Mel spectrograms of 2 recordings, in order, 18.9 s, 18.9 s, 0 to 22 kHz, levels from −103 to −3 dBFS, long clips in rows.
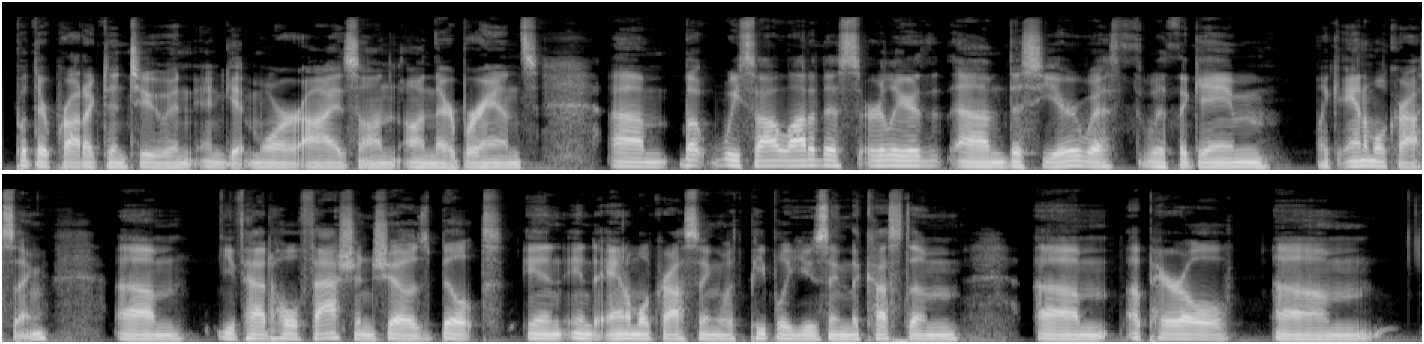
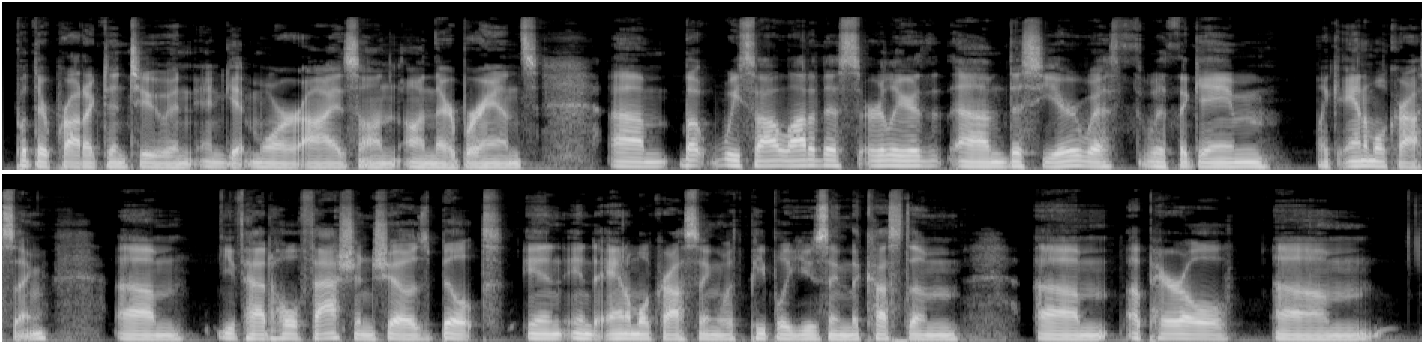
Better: neither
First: none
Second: none

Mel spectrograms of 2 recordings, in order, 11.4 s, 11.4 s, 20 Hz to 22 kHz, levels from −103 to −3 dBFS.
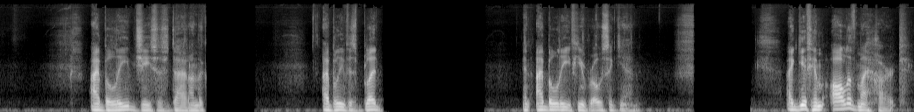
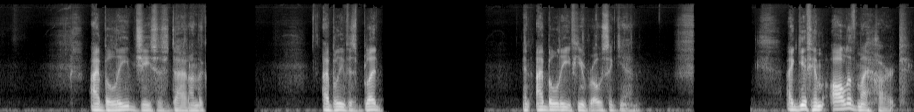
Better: neither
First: audio cutting out; at 2.5 s for 0.5 s, at 5 s for 1.5 s and at 8.5 s for 0.5 s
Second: audio cutting out; at 2.5 s for 0.5 s, at 5 s for 1.5 s and at 8.5 s for 0.5 s

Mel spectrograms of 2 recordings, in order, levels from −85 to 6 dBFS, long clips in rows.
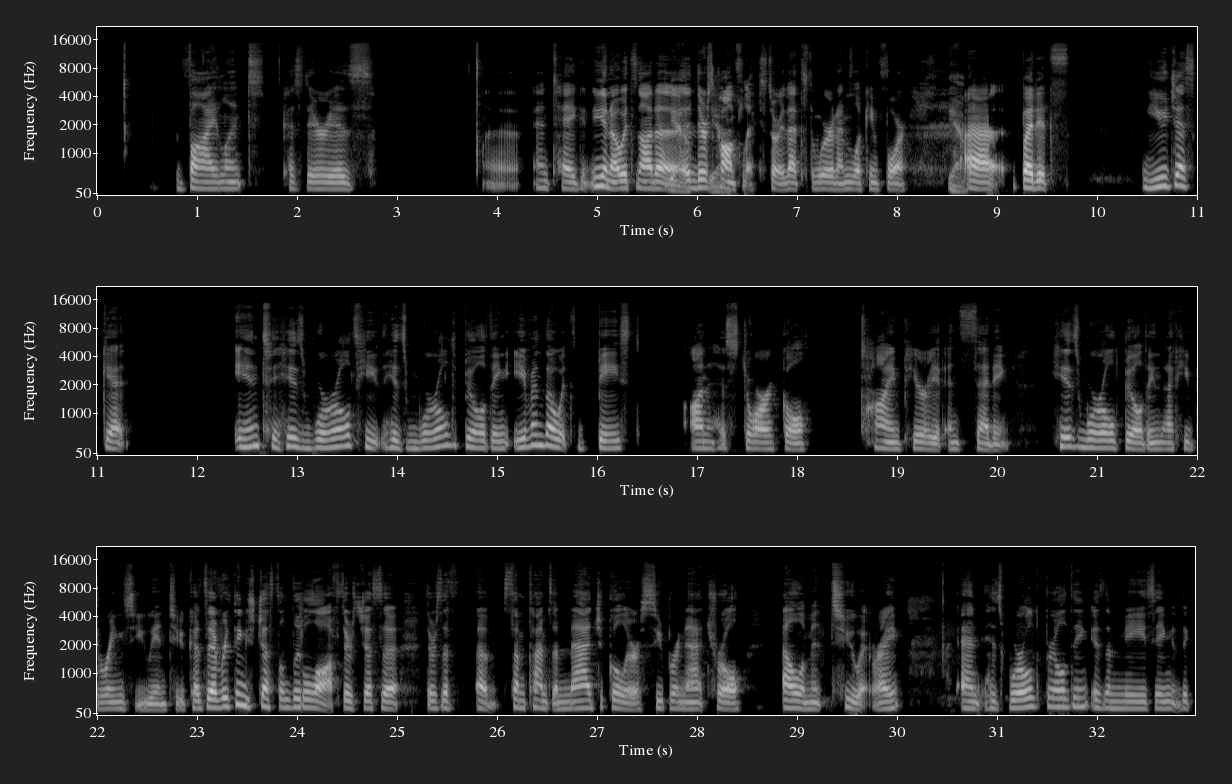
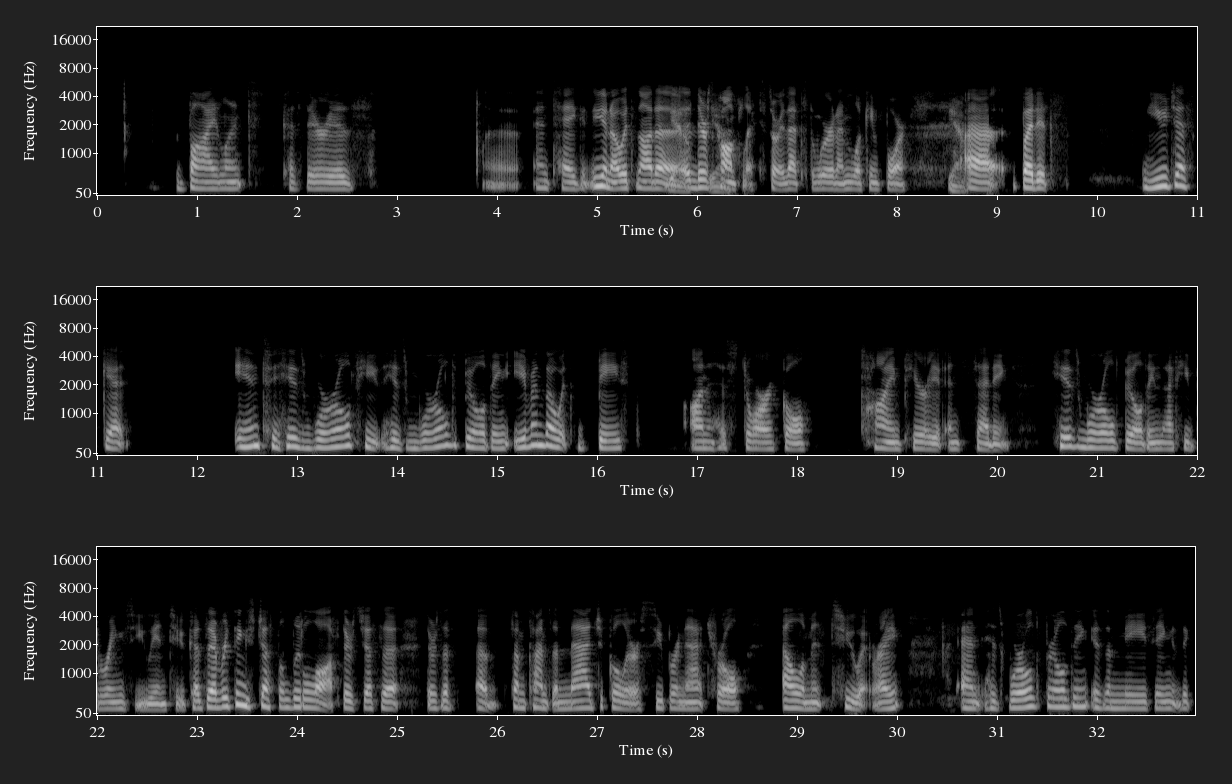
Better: first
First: none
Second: muffled; very; fading above 3.5 kHz

